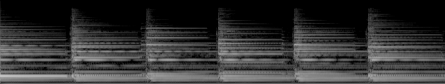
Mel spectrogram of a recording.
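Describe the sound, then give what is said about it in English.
Guitar notes picked with the thumb over a third-fret barre in G major: a ringing note, then five clean plucked notes at an even, unhurried pace, each with bright overtones that fade before the next, with no talk. “So what we need to do is use the thumb to pick up A, B, and C. And it'll sound like this.”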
